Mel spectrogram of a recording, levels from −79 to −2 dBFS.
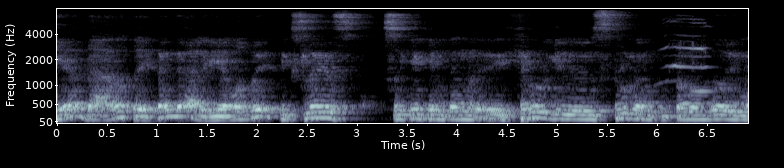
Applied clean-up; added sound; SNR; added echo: none; Meow; 17 dB; reverberation time 0.6 s.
